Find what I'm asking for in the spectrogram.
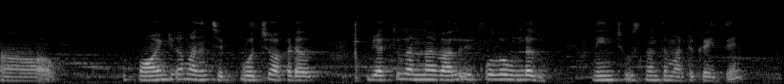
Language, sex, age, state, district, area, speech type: Telugu, female, 18-30, Telangana, Nizamabad, urban, spontaneous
